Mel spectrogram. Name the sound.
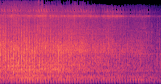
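helicopter hovering overhead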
